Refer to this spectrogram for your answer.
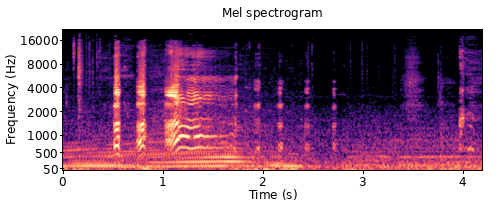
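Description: A car engine runs steadily, a constant low rumble that eases slightly in pitch midway, with brief higher voice-like sounds over it early on.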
